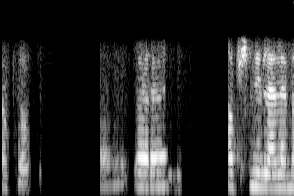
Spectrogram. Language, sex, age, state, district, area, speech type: Malayalam, female, 18-30, Kerala, Kasaragod, rural, conversation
